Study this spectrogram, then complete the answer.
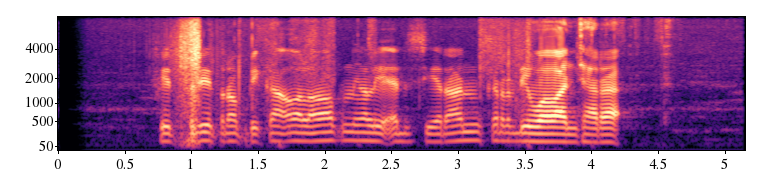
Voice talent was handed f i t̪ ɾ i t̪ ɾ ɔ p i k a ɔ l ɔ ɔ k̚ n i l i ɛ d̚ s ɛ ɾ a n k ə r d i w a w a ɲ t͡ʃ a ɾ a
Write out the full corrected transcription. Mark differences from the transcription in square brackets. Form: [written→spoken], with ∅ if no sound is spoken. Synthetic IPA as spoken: f i t̪ ɾ i t̪ ɾ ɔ p i k a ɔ l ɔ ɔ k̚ n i l i ɛ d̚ s [ɛ→i] ɾ a n k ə r d i w a w a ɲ t͡ʃ a ɾ a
